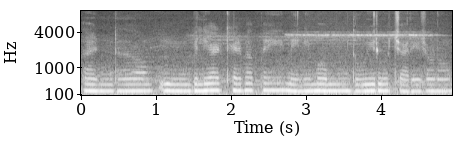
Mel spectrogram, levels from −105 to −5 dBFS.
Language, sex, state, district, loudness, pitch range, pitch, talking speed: Odia, female, Odisha, Khordha, -13 LUFS, 180-190 Hz, 185 Hz, 95 wpm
